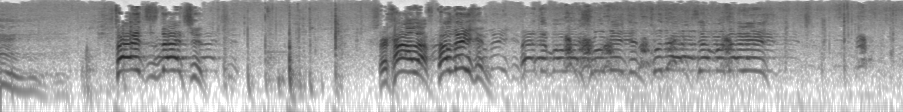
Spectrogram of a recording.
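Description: Several men sing loudly together.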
